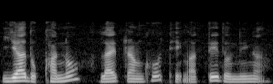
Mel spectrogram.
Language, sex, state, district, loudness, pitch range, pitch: Garo, male, Meghalaya, West Garo Hills, -21 LUFS, 130-180 Hz, 135 Hz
